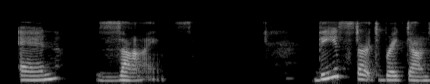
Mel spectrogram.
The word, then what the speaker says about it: enzymes: here it tells you how to pronounce this tricky word n zaimes these start to break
